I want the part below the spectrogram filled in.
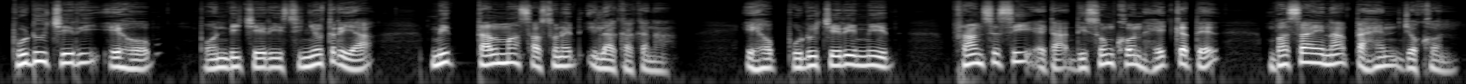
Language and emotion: Santali, neutral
